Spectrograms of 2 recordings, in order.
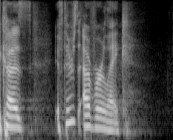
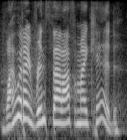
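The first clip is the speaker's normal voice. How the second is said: incredulous; 6 semitones higher than usual. Retold or imitated. Incredulous retort.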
